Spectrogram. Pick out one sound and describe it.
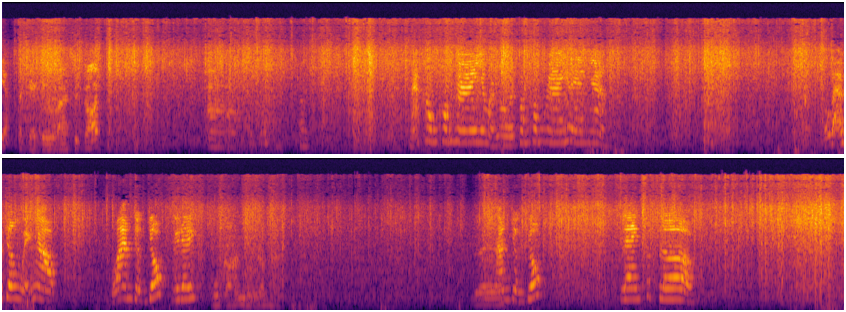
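A young woman talks animatedly and close by.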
